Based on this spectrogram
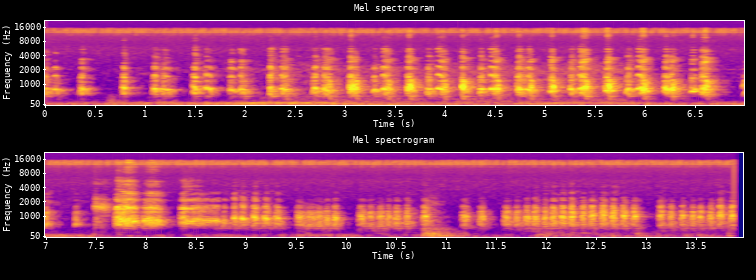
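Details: A female chukar partridge gives a fast run of harsh, clucking chuck notes, about three a second, that turn into a denser, rougher chatter near the end.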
